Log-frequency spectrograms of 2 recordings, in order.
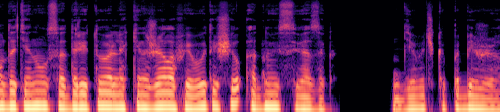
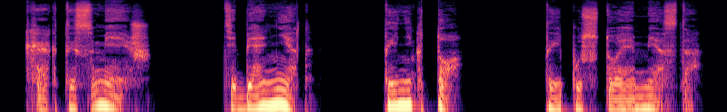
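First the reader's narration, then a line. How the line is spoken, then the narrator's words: Furious hissing. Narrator (Russian): шипела голова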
